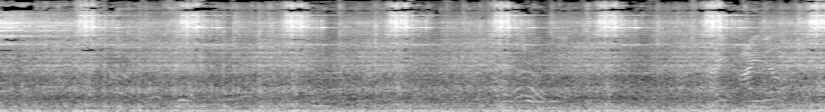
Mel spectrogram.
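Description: Aristocrat slot machine's bonus-win payout counting up, a bright burst of sound repeating about once a second as each prize symbol is added to the win. Under it, a low steady hum and background chatter.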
